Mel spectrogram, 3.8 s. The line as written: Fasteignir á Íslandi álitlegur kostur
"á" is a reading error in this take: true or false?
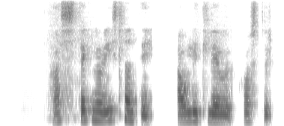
false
